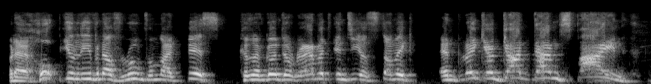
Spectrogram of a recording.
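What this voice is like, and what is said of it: Arnold Schwarzenegger impression. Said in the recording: “you weren't going to impersonate his voice and then you impersonated his voice ... you can't say that line without doing a little bit of Arnold”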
